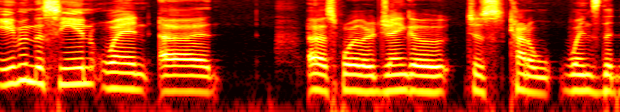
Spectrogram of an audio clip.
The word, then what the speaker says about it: Django: Dude, and then when the dude that's dying on the floor, he says Django, and he goes like, the D is silent hillbilly, and it just blows his head off.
